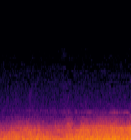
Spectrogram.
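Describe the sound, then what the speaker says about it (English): An airplane flies overhead, a steady broadband roar that holds at an even, moderate loudness throughout with no voices. "The airplane traffic today."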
